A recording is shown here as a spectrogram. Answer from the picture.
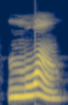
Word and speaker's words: moins: في عملية الطرح كنستعملو ناقص أو moins moins moins. فانتبهوا بالنسبة للموا كنكتبوها بأس في آخر الكلمة ولكن لا تنطق moins.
